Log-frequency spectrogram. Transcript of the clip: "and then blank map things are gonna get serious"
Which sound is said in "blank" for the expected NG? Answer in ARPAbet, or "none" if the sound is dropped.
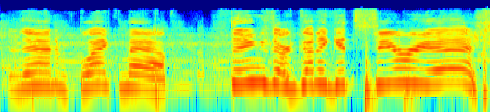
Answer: none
